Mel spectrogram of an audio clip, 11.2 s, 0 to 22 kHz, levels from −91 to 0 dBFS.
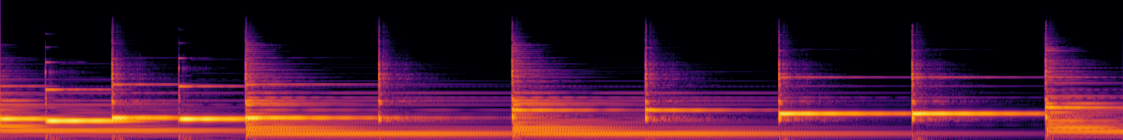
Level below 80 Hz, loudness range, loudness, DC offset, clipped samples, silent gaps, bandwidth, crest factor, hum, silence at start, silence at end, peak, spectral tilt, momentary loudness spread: -52 dBFS; 12 LU; -16 LUFS; under 0.1%; under 0.1%; none; 8.2 kHz; 16 dB; none; 0 s; 0 s; -2 dBFS; -7 dB/octave; 19 LU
